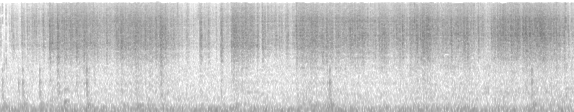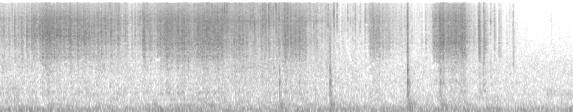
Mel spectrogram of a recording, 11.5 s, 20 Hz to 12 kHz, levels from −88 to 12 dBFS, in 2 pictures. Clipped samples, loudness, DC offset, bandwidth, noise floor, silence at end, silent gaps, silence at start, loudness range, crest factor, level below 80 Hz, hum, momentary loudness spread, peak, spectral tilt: under 0.1%; -33 LUFS; under 0.1%; 12 kHz; -57 dBFS; 0 s; none; 0 s; 3 LU; 22 dB; -58 dBFS; none; 12 LU; -16 dBFS; 1.5 dB/octave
